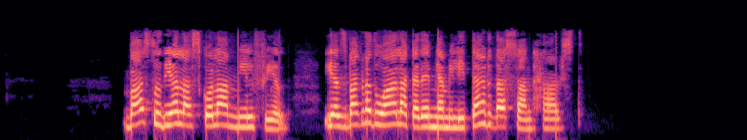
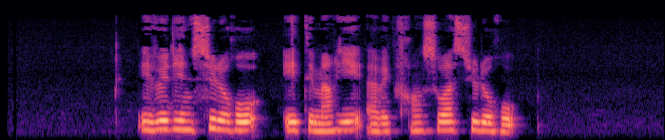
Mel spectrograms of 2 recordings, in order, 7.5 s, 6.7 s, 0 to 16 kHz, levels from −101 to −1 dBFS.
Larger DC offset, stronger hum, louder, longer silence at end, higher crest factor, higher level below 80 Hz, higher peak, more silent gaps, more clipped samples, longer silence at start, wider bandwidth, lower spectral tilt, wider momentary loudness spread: neither; neither; first, -14 LUFS vs -26 LUFS; first, 1.75 s vs 1.5 s; about the same, 16 dB vs 18 dB; first, -58 dBFS vs -76 dBFS; first, -2 dBFS vs -10 dBFS; neither; neither; second, 1.25 s vs 1.4 s; second, 7.8 kHz vs 11.5 kHz; about the same, -4 dB/octave vs -5 dB/octave; about the same, 9 LU vs 9 LU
